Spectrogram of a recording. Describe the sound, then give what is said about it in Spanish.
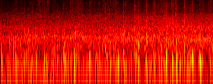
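A horse galloping in a race, hooves striking in a quick, steady rhythm throughout over a dense, constant background noise. “Alexis tomó inmediatamente la delantera, pero de pronto, su caballo tropezó, rodó y Alexis cayó sobre la pista.”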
